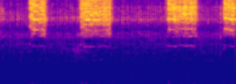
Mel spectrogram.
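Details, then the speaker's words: DSPIAE electric reciprocating sander Pro, about six months old, switched on; four short high whirring bursts with no stroke thump as the pad does not move, owner suspects a stripped gear train; motor runs but sanding pad does not move. "But this one, I just turned it on. It's not even moving. See? Wacky, wacky. Yeah. It's like the gear train is stripped out in it."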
